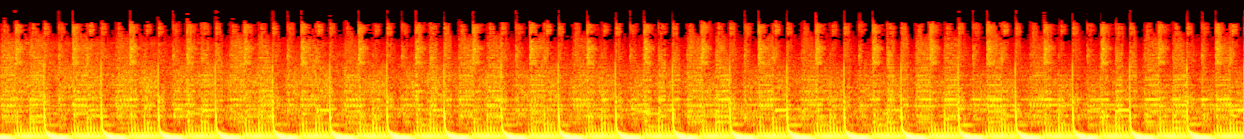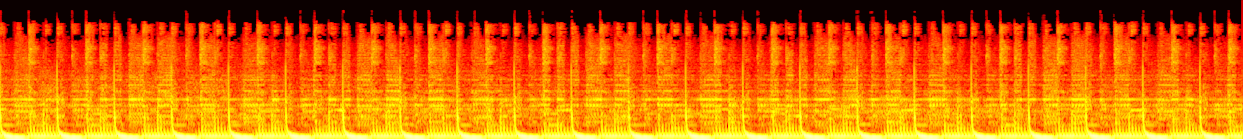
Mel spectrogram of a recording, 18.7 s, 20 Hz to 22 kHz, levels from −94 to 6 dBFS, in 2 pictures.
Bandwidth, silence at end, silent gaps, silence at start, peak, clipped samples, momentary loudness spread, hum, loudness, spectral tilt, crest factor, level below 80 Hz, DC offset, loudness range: 13 kHz; 0 s; none; 0 s; 0 dBFS; under 0.1%; 1 LU; none; -10 LUFS; -5 dB/octave; 8 dB; -10 dBFS; under 0.1%; 0 LU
